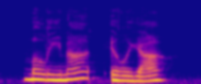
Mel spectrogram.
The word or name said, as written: Melina Elia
